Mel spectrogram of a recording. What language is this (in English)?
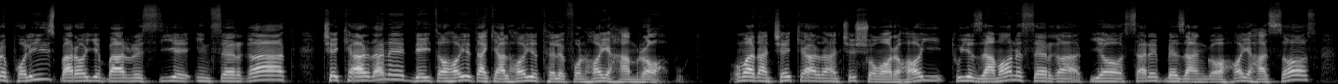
Persian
